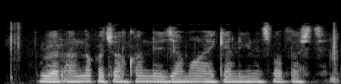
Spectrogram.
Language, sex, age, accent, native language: Uzbek, male, 18-24, Andijon, Uzbek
